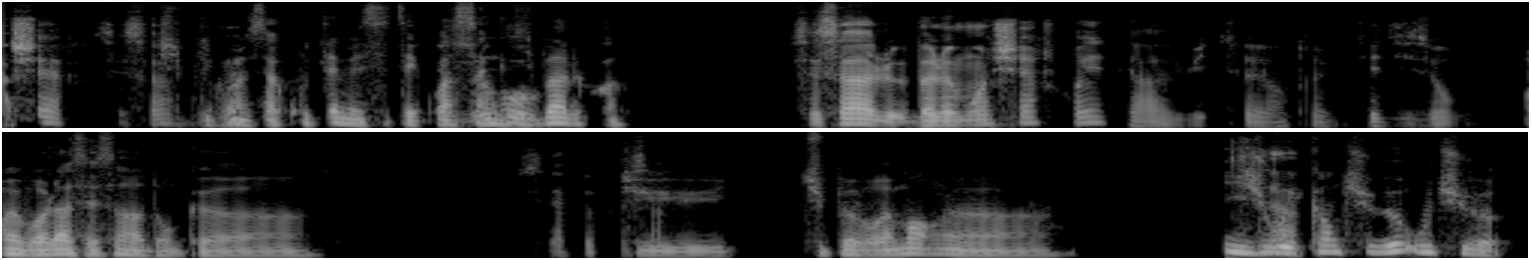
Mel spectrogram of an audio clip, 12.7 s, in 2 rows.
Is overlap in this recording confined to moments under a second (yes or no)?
yes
